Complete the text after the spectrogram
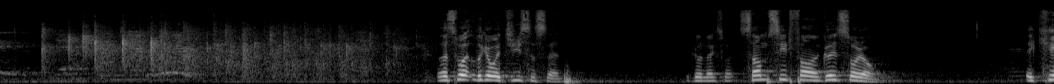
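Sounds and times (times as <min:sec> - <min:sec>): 
audience clapping: 0:00.4 - 0:04.6
speech: 0:04.4 - 0:05.9, 0:06.9 - 0:08.9, 0:10.3 - 0:10.5.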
